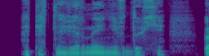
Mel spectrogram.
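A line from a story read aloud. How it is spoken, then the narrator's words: Muttering. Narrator (Russian): пробормотала миссис Хаббард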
